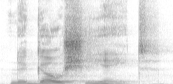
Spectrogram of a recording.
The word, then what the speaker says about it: negotiate: This final word is usually pronounced with four syllables, ending in the two syllables e and eight, e-eight, e-eight. The whole word is negotiate, negotiate. Avoid combining these last two vowels into a diphthong.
